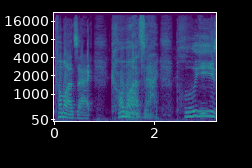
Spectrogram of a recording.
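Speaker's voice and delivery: acted slow, drawn-out pleading, begging tone. Retelling watching a match on TV, imitating own begging. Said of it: "I was begging the T V to give me Zack".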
